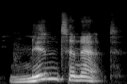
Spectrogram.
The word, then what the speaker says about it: mintonette: What sport was originally going to be called mintonette, as in the first syllable is mint?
